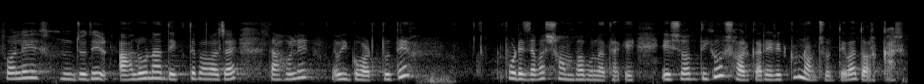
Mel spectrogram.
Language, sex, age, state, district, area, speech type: Bengali, female, 60+, West Bengal, Purulia, urban, spontaneous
